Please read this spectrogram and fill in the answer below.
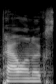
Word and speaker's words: Palahniuk: How do you say Chuck Palahniuk's last name? Is it Palahniuk? That was right.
